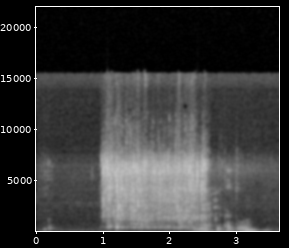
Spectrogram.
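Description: Liquid pours and splashes into a plastic jug.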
